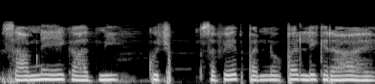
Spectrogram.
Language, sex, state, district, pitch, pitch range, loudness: Hindi, female, Bihar, Vaishali, 210 Hz, 205-220 Hz, -13 LUFS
